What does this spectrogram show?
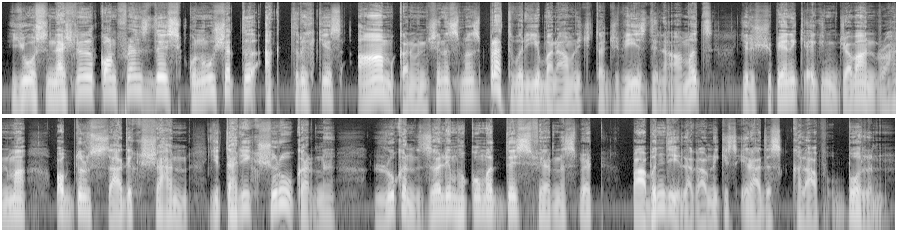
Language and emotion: Kashmiri, neutral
